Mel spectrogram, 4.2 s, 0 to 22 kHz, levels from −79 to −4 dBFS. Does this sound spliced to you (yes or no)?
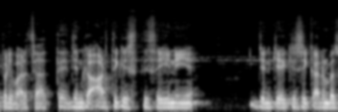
no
